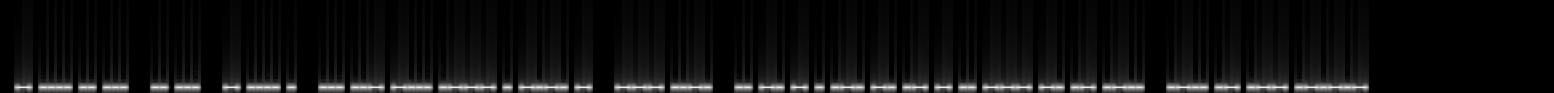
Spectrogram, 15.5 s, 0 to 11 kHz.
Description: Morse code, heard as a keyed tone, about 32 wpm, 700 Hz. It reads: THIS IS THE SUBJECT OF INTERNATIONAL LAW.
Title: Sentences from Top 1000 Words - Review Part 4 - 30wpm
